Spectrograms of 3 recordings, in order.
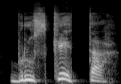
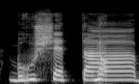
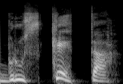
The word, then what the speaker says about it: bruschetta: Moi, je sais jamais si je dois dire brouchetta. Brouqueta mais c'est parce que le ch est est est prononcé comme un cas en italien fait que c'est brousqueta brousqueta exact une bonne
